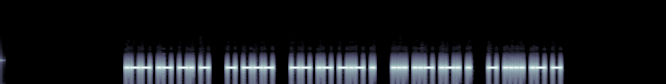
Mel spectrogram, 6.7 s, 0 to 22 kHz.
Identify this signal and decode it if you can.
Morse code, heard as a keyed tone, about 44 wpm, 700 Hz. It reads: WANT TO MAKE SURE THAT
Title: Sets of 5 Words 45wpm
